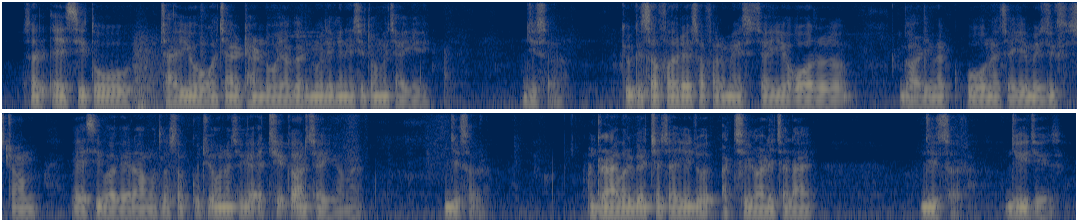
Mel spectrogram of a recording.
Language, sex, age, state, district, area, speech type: Urdu, male, 18-30, Delhi, Central Delhi, urban, spontaneous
